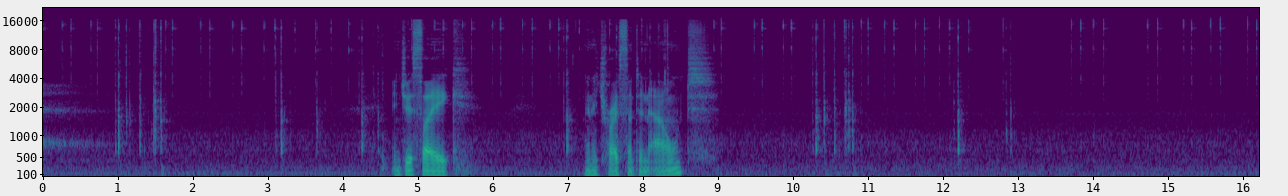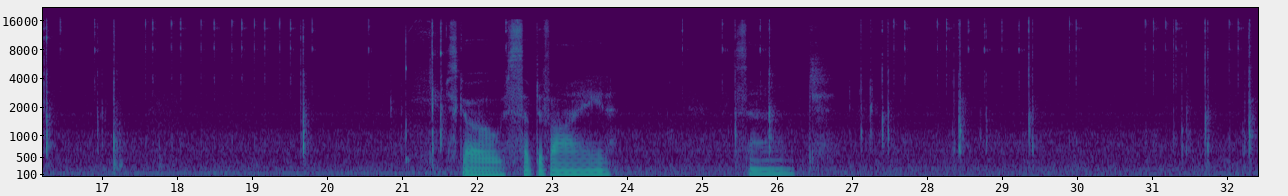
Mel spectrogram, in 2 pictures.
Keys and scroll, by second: 1.3 ctrl+z, 10.5 ctrl+z.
